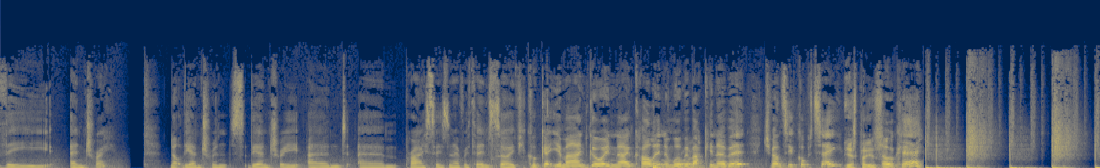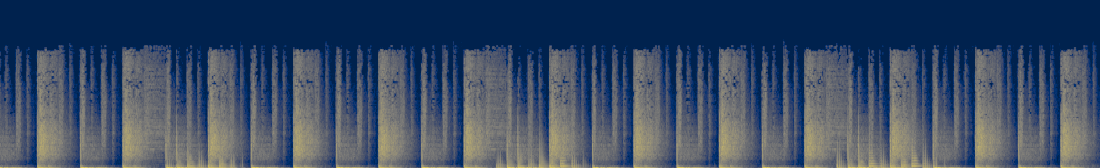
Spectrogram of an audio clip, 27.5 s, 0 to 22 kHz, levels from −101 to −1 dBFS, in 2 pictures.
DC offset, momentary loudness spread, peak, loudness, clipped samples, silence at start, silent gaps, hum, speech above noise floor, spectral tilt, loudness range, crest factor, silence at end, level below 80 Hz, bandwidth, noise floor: under 0.1%; 9 LU; -6 dBFS; -25 LUFS; under 0.1%; 0 s; none; none; 25 dB; -4.5 dB/octave; 6 LU; 18 dB; 0.15 s; -32 dBFS; 16 kHz; -49 dBFS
